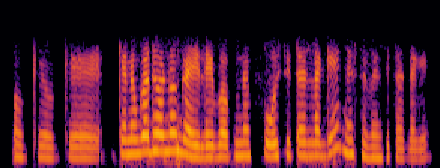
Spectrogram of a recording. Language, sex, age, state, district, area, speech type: Assamese, female, 30-45, Assam, Morigaon, rural, conversation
